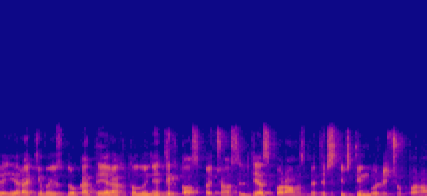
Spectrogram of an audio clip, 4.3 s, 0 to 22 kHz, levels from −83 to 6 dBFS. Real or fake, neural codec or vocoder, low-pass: real; none; 10.8 kHz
